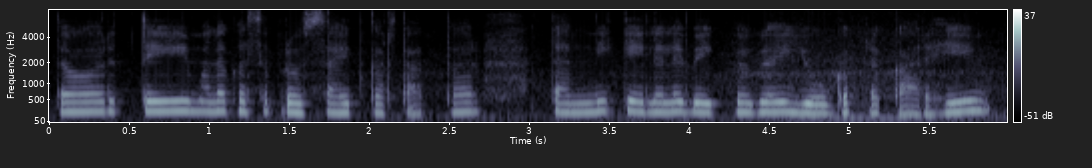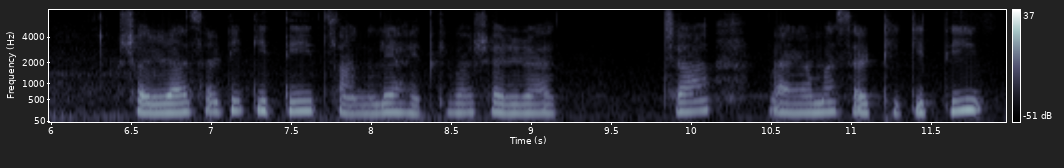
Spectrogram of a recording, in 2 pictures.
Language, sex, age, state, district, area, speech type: Marathi, female, 18-30, Maharashtra, Raigad, rural, spontaneous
